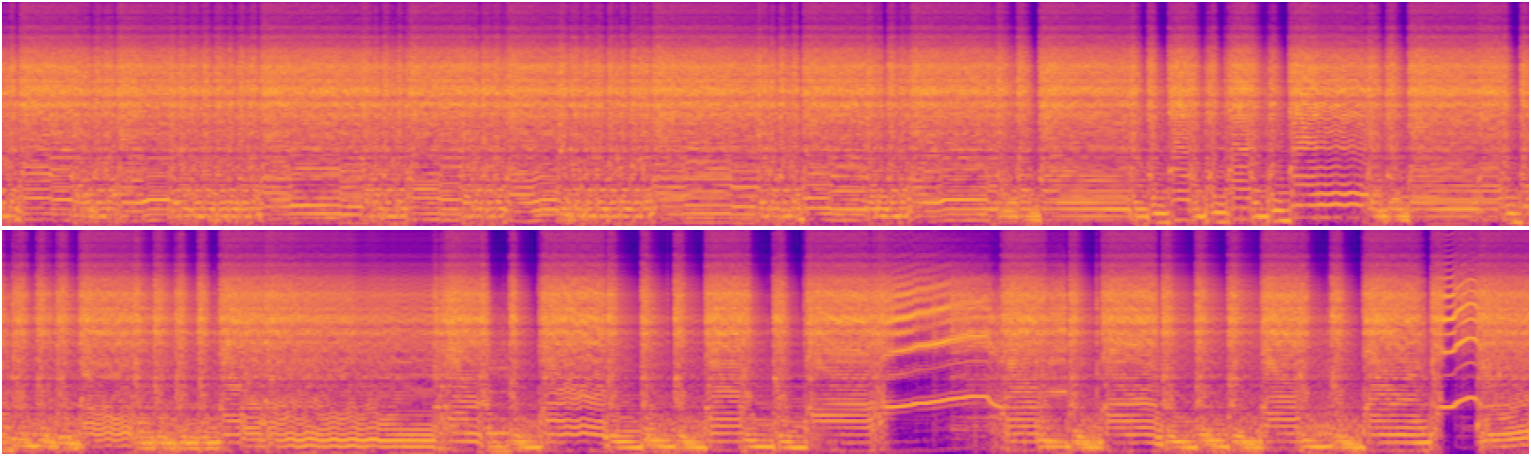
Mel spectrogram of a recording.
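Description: Heavily distorted seven-string electric guitar, tuned down to B-flat standard, played through a Hotone Mojo Attack pedalboard amp: low, chugging death-metal riffs in a swampy, sludgy tone with the mids cut and the bass boosted. Near the end there are sliding notes.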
